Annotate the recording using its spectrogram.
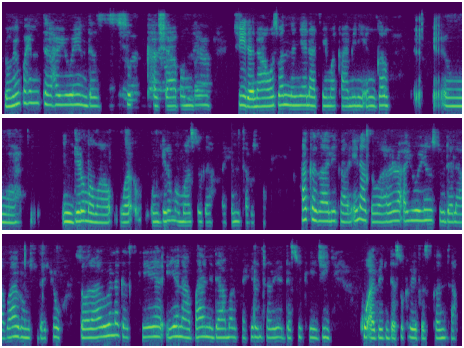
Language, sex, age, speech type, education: Hausa, female, 15-29, spontaneous, tertiary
